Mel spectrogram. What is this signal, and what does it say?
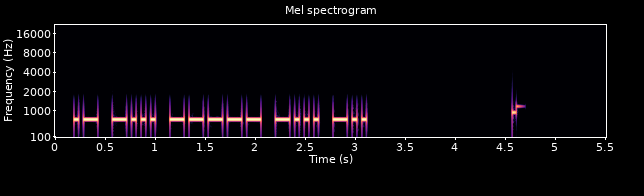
Morse code, heard as a keyed tone, about 25 wpm, 700 Hz. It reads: AB0BD
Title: USA Call Signs Repeated 2x 25wpm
